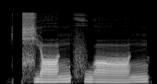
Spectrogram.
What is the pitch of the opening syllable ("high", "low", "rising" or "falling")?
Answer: rising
